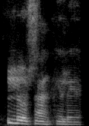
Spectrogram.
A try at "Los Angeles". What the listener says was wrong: Without the accent on the A. The Angels. Los Angeles. Los Angeles.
